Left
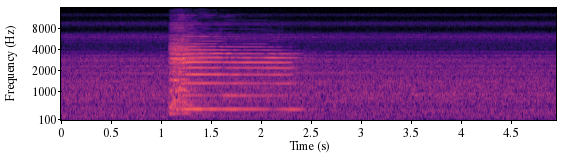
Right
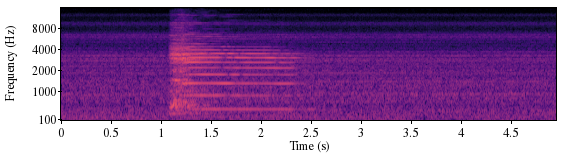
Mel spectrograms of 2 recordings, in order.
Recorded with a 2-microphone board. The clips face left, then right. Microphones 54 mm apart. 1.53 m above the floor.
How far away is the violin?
About 3.5 m.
